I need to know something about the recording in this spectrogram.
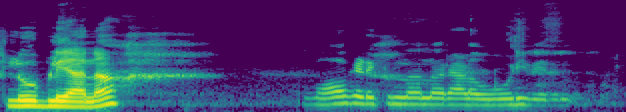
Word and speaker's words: Ljubljana: Ljubljana പക്ഷെ spelling LJUBJ കുറെ എല്ലും ജെ ഒക്കെ ഉണ്ട്. ബട്ട് then it's pronounced Ljubljana.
